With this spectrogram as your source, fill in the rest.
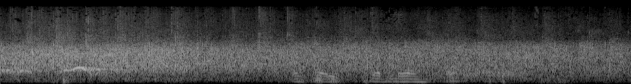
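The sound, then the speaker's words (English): A church audience in Miles City applauds a visiting pastor with steady, dense clapping that holds at an even level throughout, with faint voices underneath. “would you please, Miles City family, give Pastor Daniel Henderson a warm welcome”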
